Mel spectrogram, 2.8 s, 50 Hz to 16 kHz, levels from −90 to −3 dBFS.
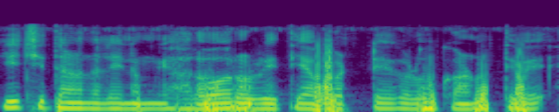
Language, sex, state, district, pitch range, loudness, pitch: Kannada, male, Karnataka, Bangalore, 130-135 Hz, -16 LUFS, 130 Hz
